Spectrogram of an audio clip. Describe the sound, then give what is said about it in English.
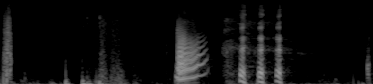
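A loud fart into a microphone, with a long buzzing blast followed by a quick series of shorter sputtering pops, trailing off into faint rustling. “Do you want me to fart into the microphone?”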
